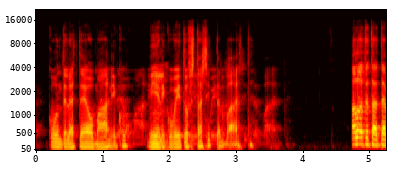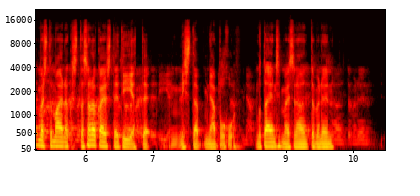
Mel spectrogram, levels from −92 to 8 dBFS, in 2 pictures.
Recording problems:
echo of what is said; faint; throughout; 540 ms later, 20 dB below the speech

